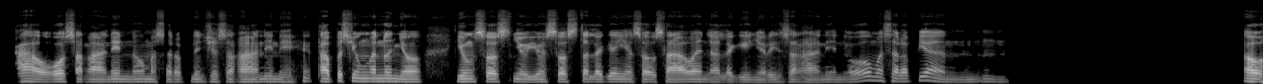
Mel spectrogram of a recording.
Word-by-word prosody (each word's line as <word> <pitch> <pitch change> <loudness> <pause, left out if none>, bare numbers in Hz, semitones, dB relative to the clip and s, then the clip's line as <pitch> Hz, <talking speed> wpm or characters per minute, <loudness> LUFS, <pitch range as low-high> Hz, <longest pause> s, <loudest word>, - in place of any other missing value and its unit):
Ah, 130 0 +3
oo 115 +2 +1
sa 130 - +3
kanin 120 +2 0
'no 120 +1 -6
masarap 120 -1 -5
din 120 - -4
siya 125 -2 -1
sa 125 - -2
kanin, 120 +2 -1
eh. 115 -2 -5 0.2
Tapos 135 +3 +4
yung 145 -3 0
ano 140 0 +2
niyo 120 -3 0 0.3
yung 135 0 +2
sauce 125 -2 +6
niyo 120 -3 +1
yung 120 0 -1
sauce 125 -3 +4
talaga 120 +1 -1
yung 120 -2 -3
sawsawan 115 +1 +2
lalagay 110 -1 -4
niyo 110 0 -5
rin 110 -1 -7
sa 115 +1 -3
kanin, 110 +1 -7
oo 120 +11 -5
masarap 150 -6 -4
yan, 170 -11 0 0.2
mm. 120 -3 -18 2.4
Oo. 130 -2 +6
120 Hz, 155 wpm, -25 LUFS, 115-130 Hz, 2.4 s, sauce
